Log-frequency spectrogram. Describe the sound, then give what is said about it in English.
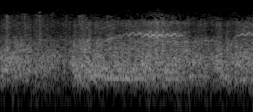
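Horses pulling a stagecoach on a narrow trail along a cliff edge whinny shrilly in panic, loud, their high wavering cries rising over a dense, noisy commotion that fills the whole few seconds without a pause. “A sudden flash of fire and an ear-splitting explosion came without warning just ahead of the horses.”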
